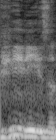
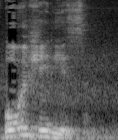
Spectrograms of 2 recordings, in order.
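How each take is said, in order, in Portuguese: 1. A palavra começa diretamente com o som de 'zh'. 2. A palavra começa com o som da vogal 'o'. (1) "As pessoas é, chamam de giriza" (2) "Não. É ojeriza"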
